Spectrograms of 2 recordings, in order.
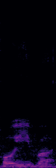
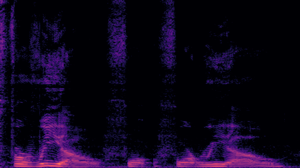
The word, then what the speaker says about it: Foreo: It's not Foeva. It's Foreo.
